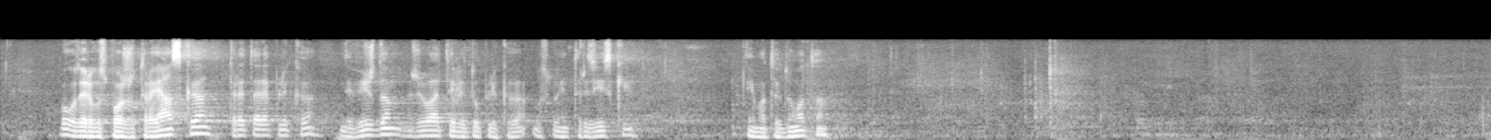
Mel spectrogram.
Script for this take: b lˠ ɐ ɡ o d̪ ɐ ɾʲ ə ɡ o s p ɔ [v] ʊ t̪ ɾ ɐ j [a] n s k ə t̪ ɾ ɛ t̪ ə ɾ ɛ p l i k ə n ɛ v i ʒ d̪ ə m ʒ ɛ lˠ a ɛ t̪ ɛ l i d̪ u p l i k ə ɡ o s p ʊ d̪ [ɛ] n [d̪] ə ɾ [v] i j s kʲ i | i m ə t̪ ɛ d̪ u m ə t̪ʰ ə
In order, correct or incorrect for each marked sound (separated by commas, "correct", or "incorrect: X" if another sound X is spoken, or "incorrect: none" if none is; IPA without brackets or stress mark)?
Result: incorrect: ʒ, correct, incorrect: i, incorrect: t̪, incorrect: z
